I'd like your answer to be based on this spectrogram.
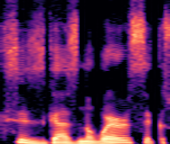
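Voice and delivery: usual speaking voice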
